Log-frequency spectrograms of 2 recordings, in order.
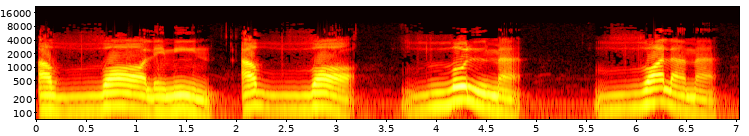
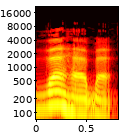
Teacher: حرف وا به جهت اینکه سطح زبان ما به طرف کام بالا نزدیک میشه و پرحجم تلفظ میشه، از ذال پرحجم تره. میگیم الظالمین، ظلم، ظلم، اما حرف ذال نازکتر ادا میشه به این شکل ذهب.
